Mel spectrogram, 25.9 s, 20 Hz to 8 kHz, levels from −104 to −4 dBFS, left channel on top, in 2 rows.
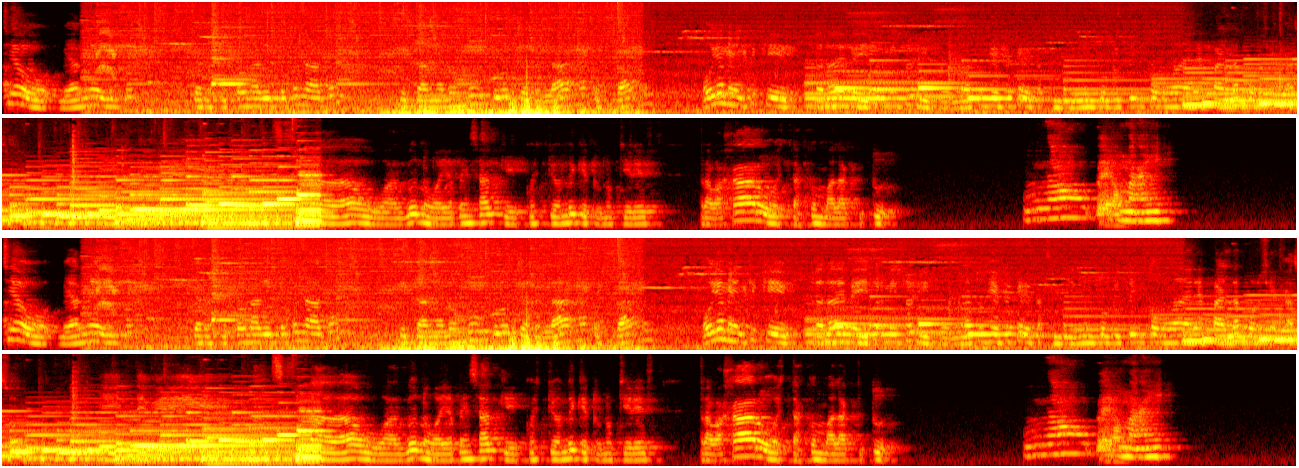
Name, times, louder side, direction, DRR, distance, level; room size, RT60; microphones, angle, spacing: voice 1, 0.0-1.3 1.9-3.4 4.0-6.6 7.0-13.2 13.9-19.5 19.9-21.8, right 1 dB, 65° right, 2 dB, 3.5 m, -36 dB
sound 1, 0.8-6.4, equal, 5° left, 1.9 m, -32 dB
sound 2, 1.2-11.8, right 1 dB, 10° right, 4.7 m, -47 dB
sound 3, 8.0-10.3 10.6-11.2 11.5-16.2, left 3 dB, 35° left, 1.0 m, -25 dB
voice 2, 23.2-24.5, left 2 dB, 60° left, 5 dB, 5.8 m, -35 dB
22.5 x 20.5 x 2.6 m, 0.39 s
head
